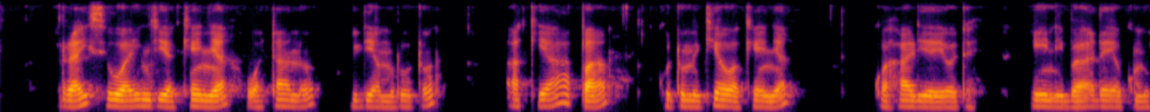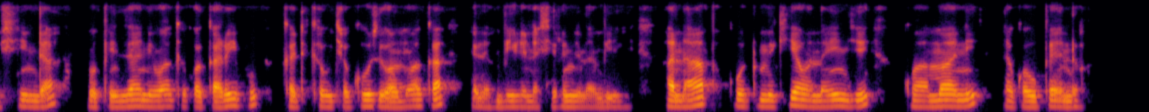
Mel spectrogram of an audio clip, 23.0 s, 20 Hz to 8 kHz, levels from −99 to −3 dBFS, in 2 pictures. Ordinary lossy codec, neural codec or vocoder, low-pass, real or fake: Opus, 24 kbps; autoencoder, 48 kHz, 128 numbers a frame, DAC-VAE, trained on Japanese speech; 7.2 kHz; fake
